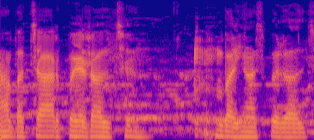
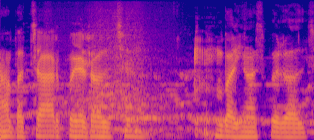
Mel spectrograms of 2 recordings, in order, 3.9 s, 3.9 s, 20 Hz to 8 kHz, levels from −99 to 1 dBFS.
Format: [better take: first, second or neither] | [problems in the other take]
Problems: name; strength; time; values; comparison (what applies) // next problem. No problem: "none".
first | background sound (Race car, auto racing / Accelerating, revving, vroom); 11 dB below the speech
